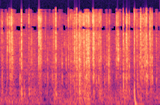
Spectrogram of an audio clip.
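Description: Plastic clamshell pack of kiwis crinkling and clicking as it is handled and pulled from a store shelf, with a dull thump near the end.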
